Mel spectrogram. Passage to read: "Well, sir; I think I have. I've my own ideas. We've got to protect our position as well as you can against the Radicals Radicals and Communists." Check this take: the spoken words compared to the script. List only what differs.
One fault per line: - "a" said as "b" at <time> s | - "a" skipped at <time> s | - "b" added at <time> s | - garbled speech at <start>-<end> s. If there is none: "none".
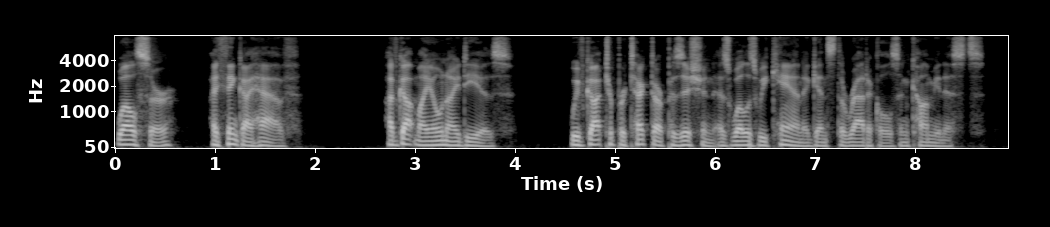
- "got" added at 2.9 s
- "you" said as "we" at 6.5 s
- "Radicals" skipped at 7.9 s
